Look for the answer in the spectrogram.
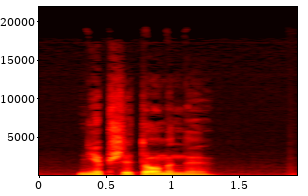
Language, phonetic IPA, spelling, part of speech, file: Polish, [ˌɲɛpʃɨˈtɔ̃mnɨ], nieprzytomny, adjective, Pl-nieprzytomny.ogg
